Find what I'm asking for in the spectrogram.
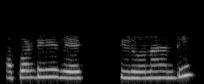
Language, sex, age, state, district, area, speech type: Odia, female, 30-45, Odisha, Bhadrak, rural, conversation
